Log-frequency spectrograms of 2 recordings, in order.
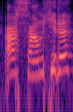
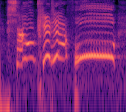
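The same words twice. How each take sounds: First: High Scouse check, rising at the end; Scouse Jimmy. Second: Hammed-up Scouse squawk, very high; Scouse Jimmy. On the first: Acted. Scrapper checking the helper agrees, high rising Scouse accent. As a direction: ask it pitched up in put-on Scouse. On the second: Scrapper to his helper, over-the-top squealed Scouse accent. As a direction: send the Scouse right up into a falsetto. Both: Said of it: "how do people speak like that".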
